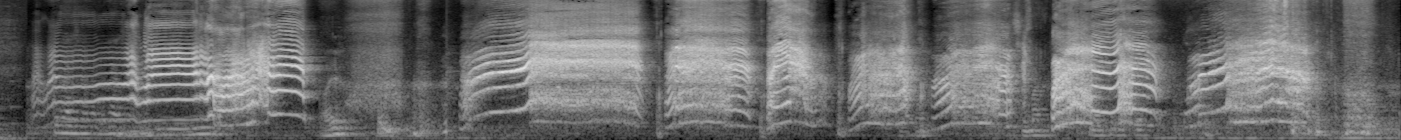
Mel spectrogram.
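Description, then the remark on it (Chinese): A stressed pet cat, Juzi, yowls loudly at an animal hospital during its neutering visit, about seven long, wavering cries with rising and falling pitch, separated by short pauses, with no talking. “所以从刚才的视频里，你们也能看得出啊，橘子的应激反应比普通的猫咪，或者说比戈登这种天使小猫咪都要大得多。”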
